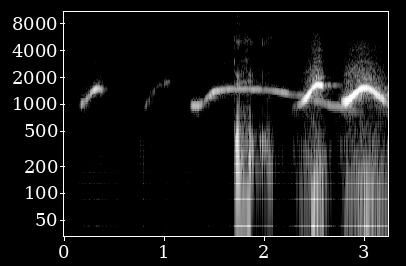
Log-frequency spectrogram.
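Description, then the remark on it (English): Catcall wolf whistles from some gay men: two short, faint rising chirps, then a long steady whistle under a burst of noise, ending in two louder rising-and-falling whistles. “some gays catcalling.”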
